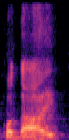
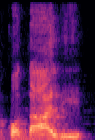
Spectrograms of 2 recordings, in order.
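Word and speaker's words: Kodály: que implantou o método Kodai, aqui, né? Eu falo Kodai, porque essa é a pronúncia, húngara. E ele falava Kodai. Quando eu falo Kodali, parece que não...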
